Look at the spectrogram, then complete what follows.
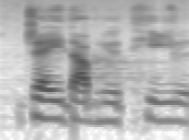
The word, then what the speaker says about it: JWT: go to RFC uh the suggested pronunciation for Json web tokens is J uh and it's kind of a word play uh because uh meaning of jot in English is like brief informal note or something very small so um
